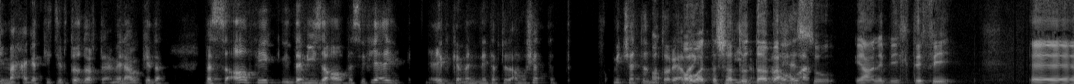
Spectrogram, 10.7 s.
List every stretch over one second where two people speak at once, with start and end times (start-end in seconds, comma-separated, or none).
6.5-8.1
